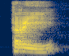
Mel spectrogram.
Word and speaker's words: tri: Soggetto maschile, tri, 2 i, perché la i lunga, tri, triomen.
